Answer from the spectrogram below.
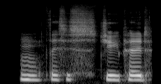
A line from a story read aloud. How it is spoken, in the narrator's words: she muttered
